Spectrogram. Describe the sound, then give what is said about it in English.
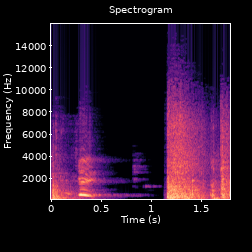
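A short vocal grunt is followed, after a brief pause, by a loud, heavy crashing blow as a man is knocked down with a chair, and a second thud as his body hits the floor. “You knocked him down with the chair.”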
